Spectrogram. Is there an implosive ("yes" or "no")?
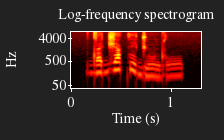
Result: no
